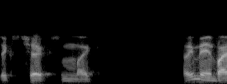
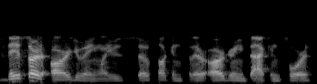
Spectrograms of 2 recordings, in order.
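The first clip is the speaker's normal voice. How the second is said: normal talking voice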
